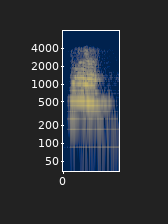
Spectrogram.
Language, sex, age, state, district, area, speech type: Maithili, female, 18-30, Bihar, Samastipur, urban, conversation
